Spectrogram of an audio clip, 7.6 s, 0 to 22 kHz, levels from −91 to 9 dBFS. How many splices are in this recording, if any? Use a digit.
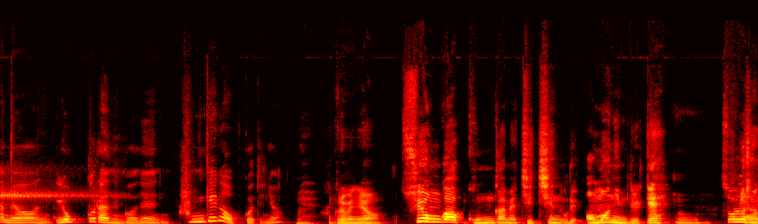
2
